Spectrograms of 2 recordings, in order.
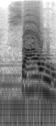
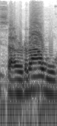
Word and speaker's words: เศร้า: เสียง 4 ระยะ นะ ก็ คือ สร้อย ไม่ ใช่ สร่อย เศร้า ไม่ ใช่ สาระ เล่า เนาะ จริง ไม่ ใช่ จะ ลิง นะ ลูก นะ อ่ะ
